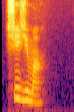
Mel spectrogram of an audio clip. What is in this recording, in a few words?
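"сизима", Komi, female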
